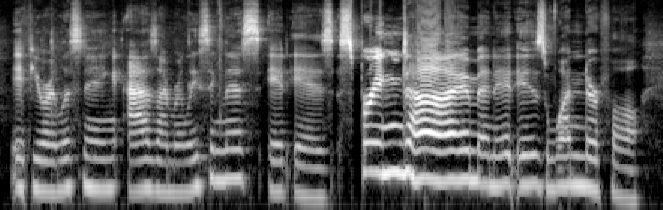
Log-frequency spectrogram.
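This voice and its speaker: A woman speaks at a fairly slow pace in a plain, everyday voice. Her pitch is medium, with ordinary pitch variation. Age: 50s. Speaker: podcast host on online content creation. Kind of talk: solo podcast talk.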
